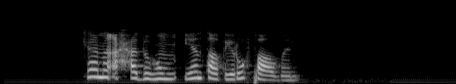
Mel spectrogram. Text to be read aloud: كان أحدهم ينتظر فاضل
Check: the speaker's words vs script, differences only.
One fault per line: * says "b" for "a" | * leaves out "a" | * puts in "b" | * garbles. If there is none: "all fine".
all fine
